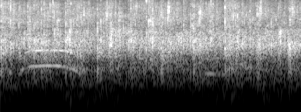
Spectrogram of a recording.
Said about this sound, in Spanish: ¿Cuántos lo creen? Así que si usted lo cree, déle un fuerte aplauso al Señor.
